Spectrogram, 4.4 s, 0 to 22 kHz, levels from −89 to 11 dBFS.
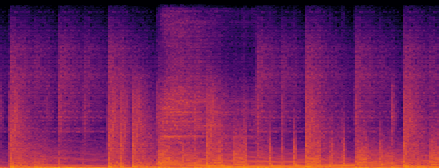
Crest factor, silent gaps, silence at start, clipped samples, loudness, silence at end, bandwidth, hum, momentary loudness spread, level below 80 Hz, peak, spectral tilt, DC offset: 14 dB; none; 0 s; under 0.1%; -19 LUFS; 0 s; over 20 kHz; none; 3 LU; -24 dBFS; -4 dBFS; -5 dB/octave; under 0.1%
